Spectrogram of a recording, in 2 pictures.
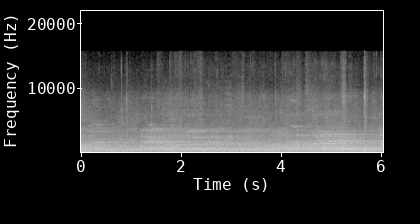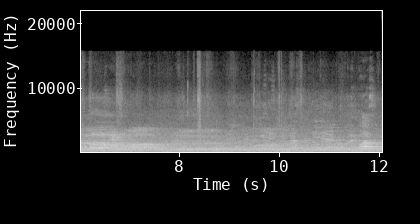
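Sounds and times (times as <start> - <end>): indistinct crowd voices: 0.0 - 12.0.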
